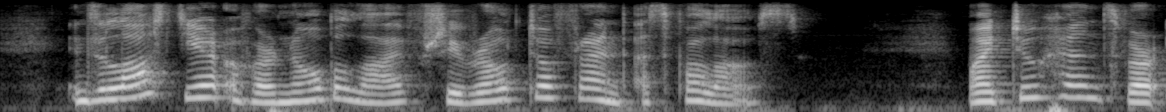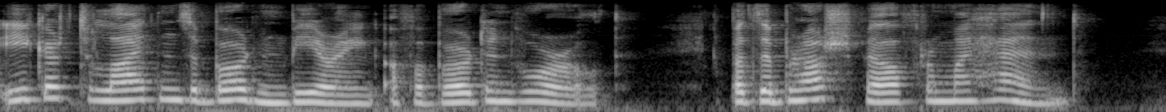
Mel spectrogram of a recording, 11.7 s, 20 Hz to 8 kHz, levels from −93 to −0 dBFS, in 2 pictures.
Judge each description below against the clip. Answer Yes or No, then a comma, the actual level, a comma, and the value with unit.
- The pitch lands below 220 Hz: No, high, 225 Hz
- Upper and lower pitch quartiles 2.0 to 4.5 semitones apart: Yes, average, 3.9 semitones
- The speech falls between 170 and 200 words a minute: Yes, average, 185 wpm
